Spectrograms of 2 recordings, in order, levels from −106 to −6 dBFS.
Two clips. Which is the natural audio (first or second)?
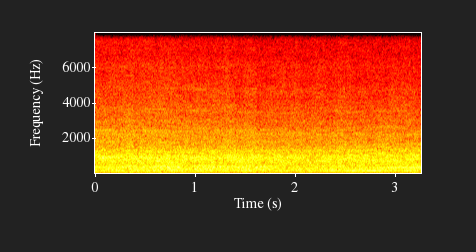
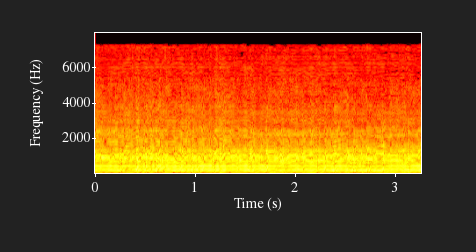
first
